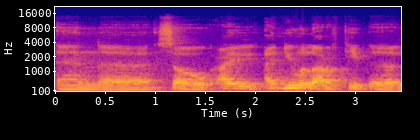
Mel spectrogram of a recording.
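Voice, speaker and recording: A man with a German accent is heard with audible room echo and noticeable background noise. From Germany. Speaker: festival organizer. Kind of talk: interview. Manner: halting, many fillers.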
